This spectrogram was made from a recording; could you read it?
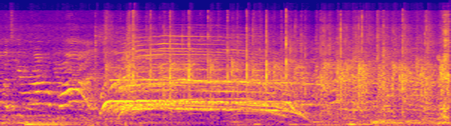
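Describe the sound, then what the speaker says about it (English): A restaurant crowd at Walt Disney World cheers and whoops, with a long sustained shout rising over clapping and general crowd noise, close and loud. "Let's give a round of applause."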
